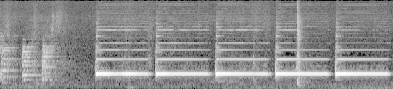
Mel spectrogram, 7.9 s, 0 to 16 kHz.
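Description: Electronic toy dart target playing a short electronic tune, then five long, identical beeps, about one every 1.2 seconds. A faint click comes about six seconds in.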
